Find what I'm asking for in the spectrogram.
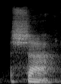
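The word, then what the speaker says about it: chatte: Sha, but you don't pronounce the T. If it's C-H-A-T-T-E,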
